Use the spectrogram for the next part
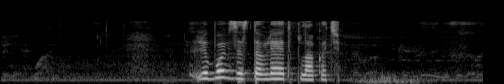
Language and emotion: Russian, neutral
